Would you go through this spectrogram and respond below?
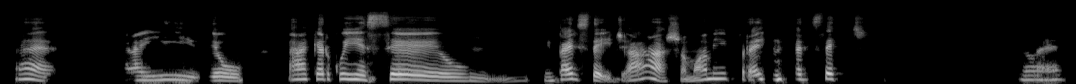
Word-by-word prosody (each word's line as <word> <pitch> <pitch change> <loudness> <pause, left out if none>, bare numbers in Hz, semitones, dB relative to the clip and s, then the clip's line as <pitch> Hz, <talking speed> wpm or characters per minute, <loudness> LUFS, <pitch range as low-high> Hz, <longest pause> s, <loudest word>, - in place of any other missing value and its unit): É. 235 -7 +1 0.9
Aí, 195 -2 -3
eu 175 -3 0 0.5
"Ah, 235 +2 +2
quero 240 -1 +2
conhecer 225 -4 +3
o 165 -1 -3 0.8
Empire 225 +8 +3
State", - - -1
ah, - - +2
chama - - -2
o - - 0
amigo 260 +1 -1
pra 205 - +1
ir 240 - -3
no 225 - +1
Empire 235 -1 -2
State. 250 -1 -1 1.5
Não 210 -1 -8
é? 215 +1 -6
220 Hz, 110 wpm, -23 LUFS, 195-240 Hz, 1.5 s, conhecer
